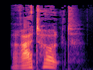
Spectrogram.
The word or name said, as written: retholt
